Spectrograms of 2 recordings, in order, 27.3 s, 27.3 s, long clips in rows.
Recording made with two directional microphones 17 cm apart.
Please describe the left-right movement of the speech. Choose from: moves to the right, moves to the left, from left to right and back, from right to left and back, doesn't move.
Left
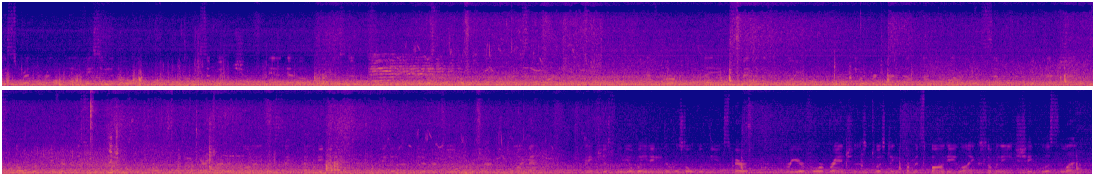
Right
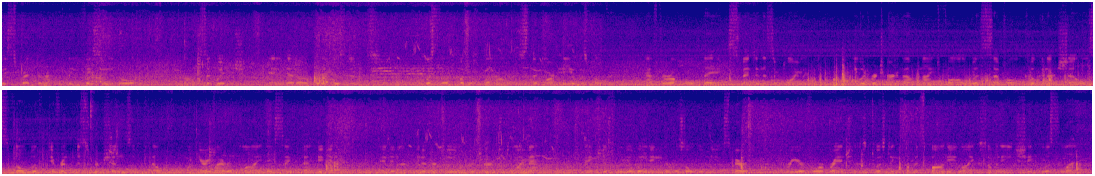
doesn't move.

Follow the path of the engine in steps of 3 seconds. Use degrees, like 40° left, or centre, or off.
40° left, 30° left, 20° left, centre, 10° right, 30° right, 40° right, 40° right, 50° right.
